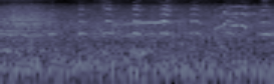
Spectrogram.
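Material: Nothing is struck.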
